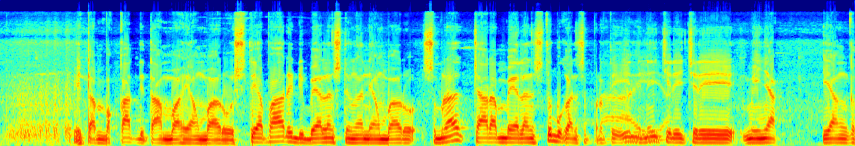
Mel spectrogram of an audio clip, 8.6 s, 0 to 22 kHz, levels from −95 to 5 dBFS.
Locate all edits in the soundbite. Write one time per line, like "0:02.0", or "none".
0:06.5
